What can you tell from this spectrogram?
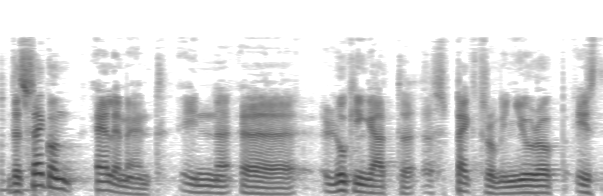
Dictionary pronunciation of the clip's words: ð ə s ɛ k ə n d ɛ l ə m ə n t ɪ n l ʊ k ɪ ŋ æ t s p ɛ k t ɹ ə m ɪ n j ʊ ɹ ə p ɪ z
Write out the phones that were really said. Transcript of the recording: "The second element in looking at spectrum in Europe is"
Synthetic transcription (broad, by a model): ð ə s ɛ k ə n d ɛ l ə m ə n t ɪ n l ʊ k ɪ ŋ æ t s p ɛ k t ɹ ə m ɪ n j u ɹ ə p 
